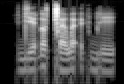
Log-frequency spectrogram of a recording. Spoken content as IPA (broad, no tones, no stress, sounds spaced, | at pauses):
dʲ e ɗ ʌ ǀ ɛ w ɛ ʔ e k b i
